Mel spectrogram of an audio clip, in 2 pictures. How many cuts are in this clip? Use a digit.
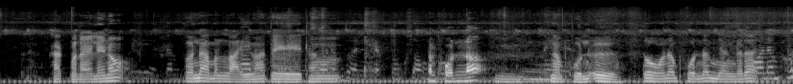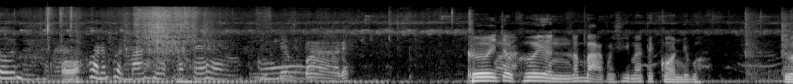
1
